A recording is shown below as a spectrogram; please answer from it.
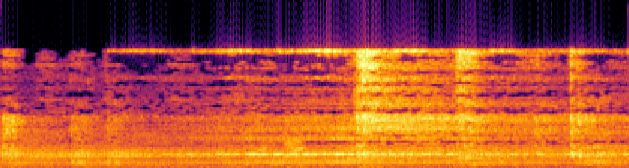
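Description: Music with a deep, steady bass and long held high tones, and no distinct beats or hits.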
